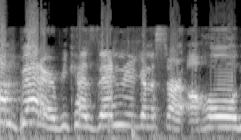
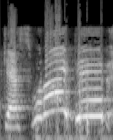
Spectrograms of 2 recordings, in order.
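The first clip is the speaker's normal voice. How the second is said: put-on higher, gleeful kid-sister voice; sing-song sister bragging; mimicking sister; 11 semitones higher than usual. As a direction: play the proud little prankster. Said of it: "Manny's like".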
